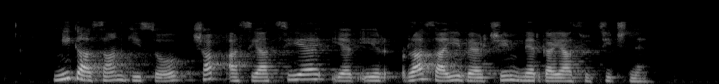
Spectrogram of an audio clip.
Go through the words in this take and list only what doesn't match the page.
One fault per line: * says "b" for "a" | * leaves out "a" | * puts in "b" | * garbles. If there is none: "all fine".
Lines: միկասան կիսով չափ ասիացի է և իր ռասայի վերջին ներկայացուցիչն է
all fine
